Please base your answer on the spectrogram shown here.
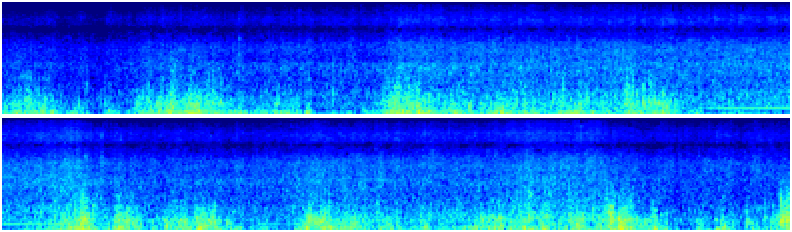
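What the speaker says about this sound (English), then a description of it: "Just sheets of rain pouring down now," Squall from Hurricane Ida on Dauphin Island: sustained roaring wind buffeting the microphone with driving sheets of rain, surges and gusts rising and falling throughout, loud and close with no talking.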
